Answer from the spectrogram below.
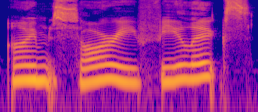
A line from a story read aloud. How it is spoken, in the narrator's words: Ed says sadly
